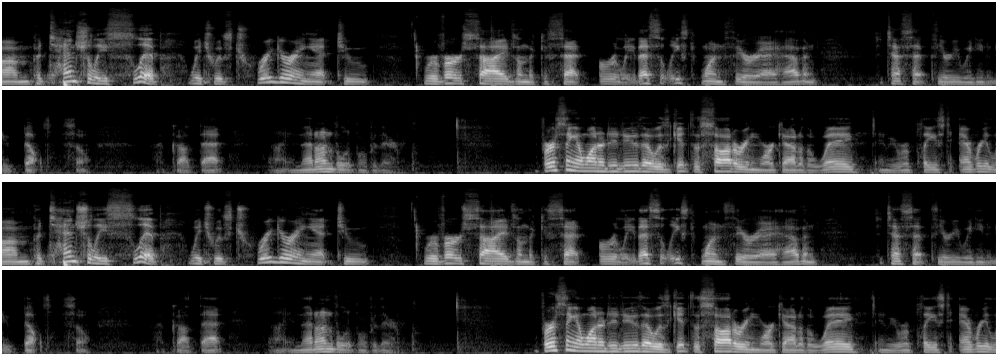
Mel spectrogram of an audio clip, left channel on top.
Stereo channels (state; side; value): normal; both; correlation 0.70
